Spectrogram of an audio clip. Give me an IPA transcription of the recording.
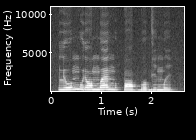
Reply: lʲ o ŋ u ɾʲ ɔ ŋʷ ɛ ŋ u k͡p ɔ ɡ͡b ʊ ɡ i ŋʷ i

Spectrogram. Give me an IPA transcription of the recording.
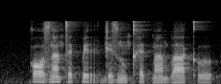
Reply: k ɔ˦˨ z ã˦ t ɛ˨ k͡p e˦ r ɡ e˨ z ũ˨ kʰ ɛ˨ k͡p ã˨ b aː˨ kʼ ʊ˨

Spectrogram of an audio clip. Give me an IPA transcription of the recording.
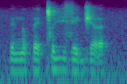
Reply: ɘ n ɔ p ɛ ǀ o vʲ ɘ z e d͡ʒ ɐ

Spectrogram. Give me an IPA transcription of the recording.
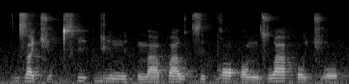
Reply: d͡z a˥˧ t͡ɕ o˨ p̚ t͡sʰ i˦ ʔ ɡ i˧ n̪ i˨ k̚ n̪ a˨˩ p a˧ w t͡s i˨ p̚ ɡ ɔ˥˧ h ɔ˨˩ n d͡z w a˦ h o˨˩ t͡ɕ o˨˩

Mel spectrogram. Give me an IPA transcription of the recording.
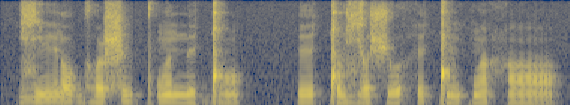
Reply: ʑ ĩ ɾ ɔ ɡʱ ʌ ʂ i kʷʼ ə̃ n ɪ ɡ͡ǃ ɔ̃ | ɪ ǃ ʊ ʑ ʌ ʃ ʊ h ɪ ǃ ĩ kʷ ɑ̃ h ɑ̃

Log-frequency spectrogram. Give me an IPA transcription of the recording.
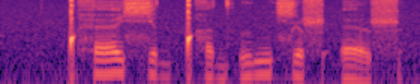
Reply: ǃʰ ɛ ɕ ɐ d ǃʰ ɐ d ʔ ɯ ŋ ɕ ɐ ʂ ʔ ɛ ʂ

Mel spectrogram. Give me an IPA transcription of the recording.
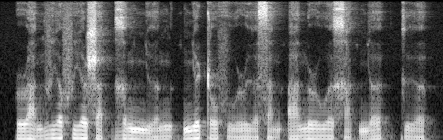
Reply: ɹ a˨˩˨ n v i˧ ə̯ f i˧ ə̯ ʂ a˨˩ k̚ ɣ ə˧ ŋ ɲ ɨ˨˩˨ ə̯ ŋ ə˨˩ k̚ ɲ ɨ˧˥ ʈ o˧˥ f u˨˩ ɹ ɨ˨˩˨ ə̯ s a˨˩˨ n ʔ a˧˥ n ɹ u˧ ə̯ x a˨˩ k̚ ɲ əː˧˥ | k ɨ˨˩ ə̯

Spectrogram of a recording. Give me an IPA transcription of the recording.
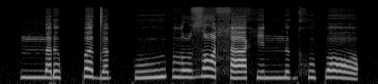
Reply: nː ɐ ɾ ɯ pː ɐ d ɐ kː u | lˠ u zˤ ɐ ɬ a x i nː ɯ ɡ x u p ɔ

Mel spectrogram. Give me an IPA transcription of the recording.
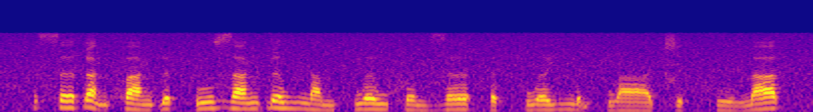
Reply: s əː˨˦ ɗ a̰˧˨ ŋ f a˧˩ ŋ ɗ ə˨˩ t̚ ʔ u˨˦ z a˨˦ ŋ ɗ ə˧ w ŋ a̤˨˩ m h w ə˧ w f ə̤˨˩ m z əː˧ h ə˨˩ t̚ h w ə˨˦ j ŋ ə̰˧˨ j h w a̤ː˨˩ t͡ɕ ə˨˩ p̚ f ṳ˨˩ n a˦˥ t̚

